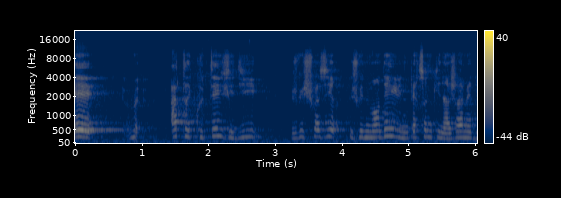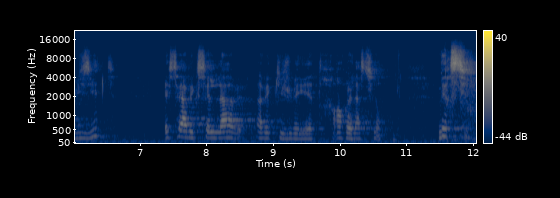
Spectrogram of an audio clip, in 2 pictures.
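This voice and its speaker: With noticeable background noise and audible room echo, a woman speaks at a fairly slow pace with fairly even intonation, big swings in loudness, and long, frequent pauses. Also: fairly high pitch for a woman. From Haiti. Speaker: audience member. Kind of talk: audience comment.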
